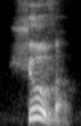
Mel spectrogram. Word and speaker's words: chuva: Mas em geral, ó, vou chamar chuva lá fora. Chuva. Chuva. Aqui a gente tem força no chu.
